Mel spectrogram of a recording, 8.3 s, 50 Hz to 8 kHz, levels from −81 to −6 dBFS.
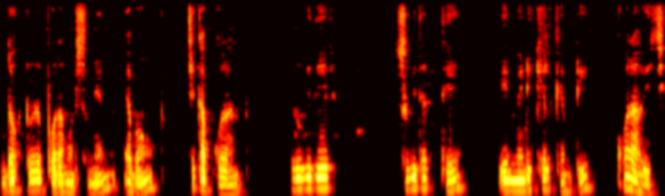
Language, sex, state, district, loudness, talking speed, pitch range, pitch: Bengali, male, West Bengal, Jhargram, -25 LUFS, 115 wpm, 95-125 Hz, 115 Hz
